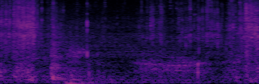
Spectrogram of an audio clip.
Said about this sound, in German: während ich das hier auspacke und schneide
